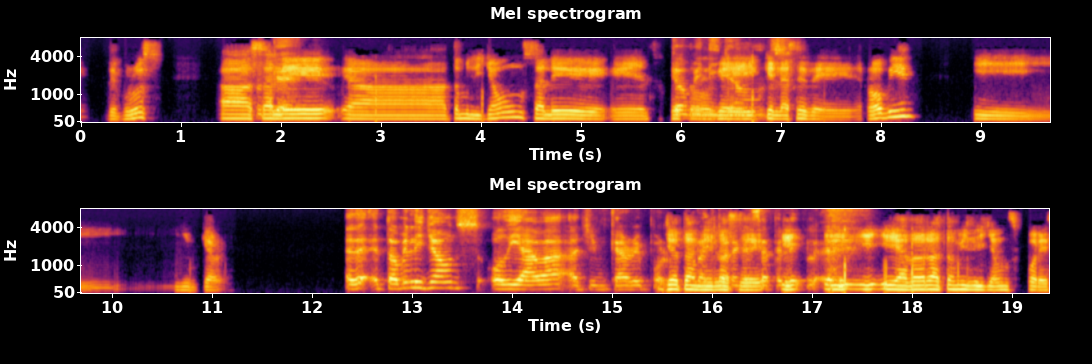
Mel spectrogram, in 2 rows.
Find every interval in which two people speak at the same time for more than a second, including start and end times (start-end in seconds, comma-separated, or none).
5.9-7.2, 15.4-17.1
